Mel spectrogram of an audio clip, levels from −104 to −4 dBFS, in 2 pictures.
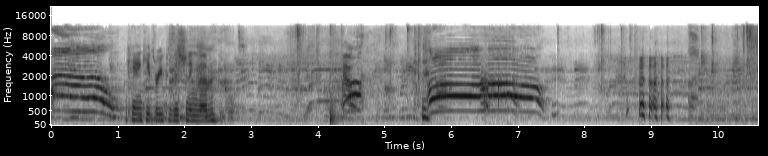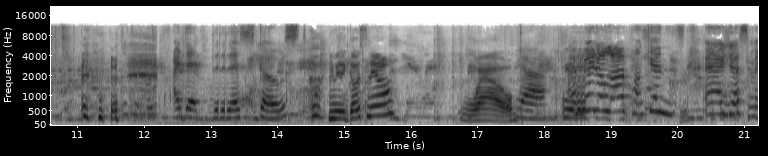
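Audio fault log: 6.70–6.80 s, repeated frames: a 96 ms block of compressed audio, which fits three frames, was delivered twice, so the decoder replays it as a brief stutter adding 96 ms.
13.10–13.30 s, repeated frames: another 96 ms block, again fitting three frames, was delivered three times, so the decoder plays it twice more, a longer stutter adding 192 ms.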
